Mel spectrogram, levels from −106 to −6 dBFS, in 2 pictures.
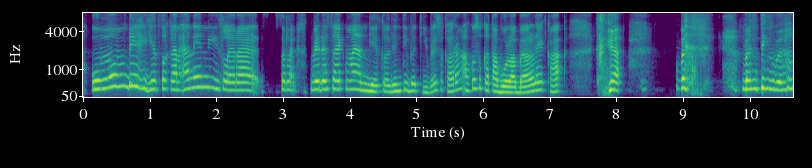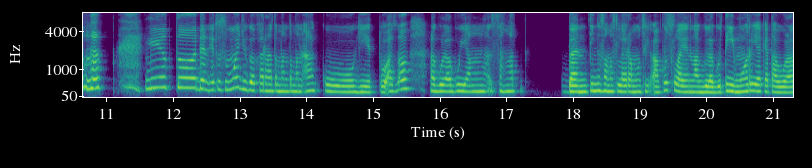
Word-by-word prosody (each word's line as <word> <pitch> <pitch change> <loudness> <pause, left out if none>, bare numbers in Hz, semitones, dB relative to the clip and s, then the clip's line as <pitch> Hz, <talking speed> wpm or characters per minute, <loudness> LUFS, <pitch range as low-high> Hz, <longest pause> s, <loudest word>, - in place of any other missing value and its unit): umum 375 +7 +5
deh 390 -6 +4
gitu 305 +1 -1
kan. 290 -1 +1
Aneh 360 +6 0
nih 335 -5 -2
selera 270 -2 +1
s 205 - -26 0.2
sele 290 -1 -3 0.3
beda 295 +1 +6
segmen 300 -3 0
gitu 215 -1 +1
dan 235 +1 +2
tiba 245 -2 -1
tiba 195 -2 -7
sekarang 270 -1 -4
aku 255 +5 -3
suka 275 -7 -2
Tabola 200 -4 +4
Bale, 225 +9 +2
Kak. 225 +1 -3 0.5
Kayak, 275 -1 +4 0.8
ba 340 +1 +7 0.9
banting 315 0 +5
banget. 330 +4 +3 0.7
Gitu 365 +2 -3 0.2
dan 310 -2 0
itu 275 +2 -6
semua 295 +6 -5
juga 280 -3 0
karena 245 -2 -3
teman-teman 225 -1 -3
aku 225 -4 -3
gitu 200 0 -4
atau 300 +8 -3 0.3
lagu-lagu 225 0 0
yang 220 -1 -2 0.3
sangat, 230 -1 -5 0.7
banting 215 +3 +2
sama 235 -1 0
selera 215 -2 -1
musik 210 +1 -5
aku 195 +6 -3
selain 210 -6 0
lagu-lagu 200 -1 +1
timur 225 -1 +1
ya 235 -2 +2
kayak 215 0 -5
Tabola 190 0 +1
245 Hz, 140 wpm, -26 LUFS, 215-305 Hz, 0.9 s, ba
